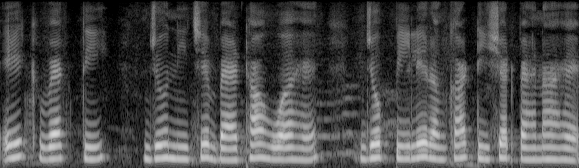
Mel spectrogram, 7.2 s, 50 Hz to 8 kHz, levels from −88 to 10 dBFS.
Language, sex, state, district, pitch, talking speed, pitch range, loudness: Hindi, female, Bihar, Patna, 220 Hz, 110 wpm, 210-235 Hz, -16 LUFS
